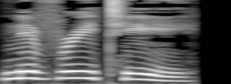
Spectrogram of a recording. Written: nivritti

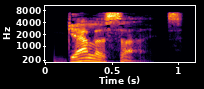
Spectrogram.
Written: gallicize

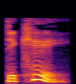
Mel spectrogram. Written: decay

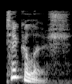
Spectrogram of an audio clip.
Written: ticklish

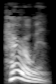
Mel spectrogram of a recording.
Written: heroine

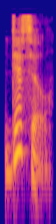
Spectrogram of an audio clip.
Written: decile

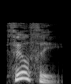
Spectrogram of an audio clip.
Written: filthy

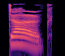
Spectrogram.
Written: doug

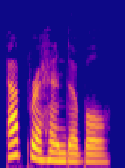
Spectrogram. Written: apprehendable

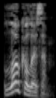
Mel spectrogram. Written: localism

